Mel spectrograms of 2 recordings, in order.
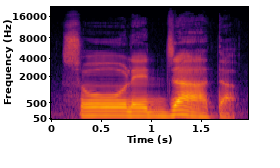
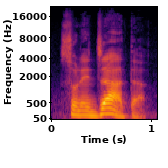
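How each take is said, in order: First: Soleggiata stretched out, so-led-JA-ta, stress on the a; very slow model word. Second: Said in the usual way. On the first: Shown as a demonstration. Teacher modelling the feminine form slowly for students. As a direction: draw out soleggiata for learners. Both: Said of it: "The accent is on A".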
